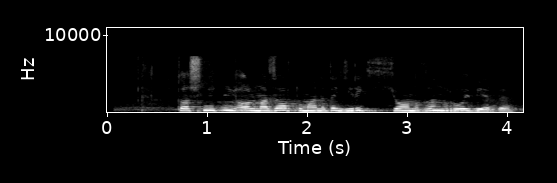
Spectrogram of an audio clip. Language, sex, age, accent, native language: Uzbek, female, 25-34, Samarqand, Uzbek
